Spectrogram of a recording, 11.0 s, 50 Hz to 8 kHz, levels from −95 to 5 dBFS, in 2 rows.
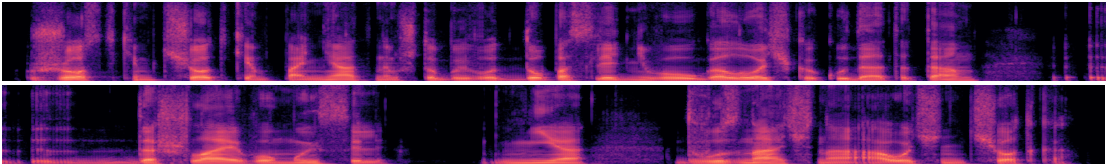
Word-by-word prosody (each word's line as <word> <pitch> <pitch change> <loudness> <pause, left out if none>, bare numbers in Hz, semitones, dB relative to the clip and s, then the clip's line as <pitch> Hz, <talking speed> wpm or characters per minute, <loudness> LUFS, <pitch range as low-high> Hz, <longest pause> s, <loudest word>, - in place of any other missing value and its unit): жестким, 100 - +1
четким, 100 -2 0
понятным, 90 +3 -2
чтобы 85 0 -4
вот 80 -3 -3
до 105 - +5
последнего 90 -2 -1
уголочка, 85 -1 +2
куда-то - - -2
там, 135 +1 -1 0.4
э - - -19
э, - - -7 0.2
д - - -7 0.4
дошла 110 - +4
его 95 -2 +2
мысль 95 -2 -4 0.5
не 95 +1 +1 0.4
двузначно, 95 +1 +1
а - - +2
очень 90 -2 -1
четко. 85 - -3
95 Hz, 115 wpm, -22 LUFS, 85-105 Hz, 0.5 s, до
